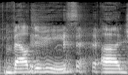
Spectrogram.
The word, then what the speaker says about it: Valdiviez: We had Joel Valdiviez, if I say your name right. – Valdiviez, joining us again.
